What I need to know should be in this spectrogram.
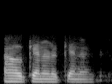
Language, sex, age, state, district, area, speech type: Telugu, male, 18-30, Andhra Pradesh, Kakinada, urban, conversation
